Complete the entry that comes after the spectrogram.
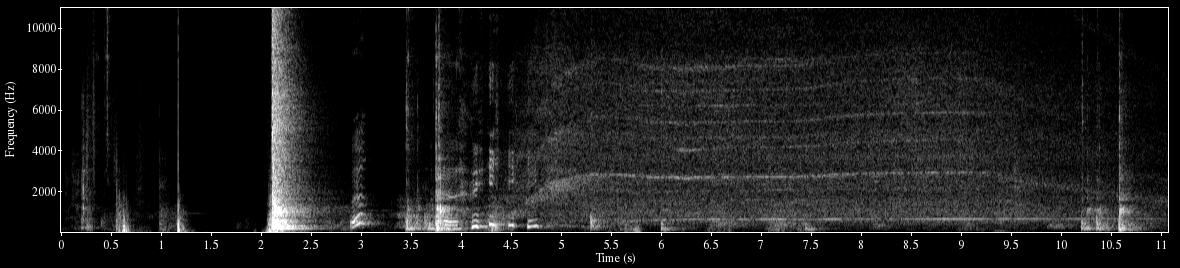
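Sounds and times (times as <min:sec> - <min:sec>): small electric motor whining: 0:04.4 - 0:11.0.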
